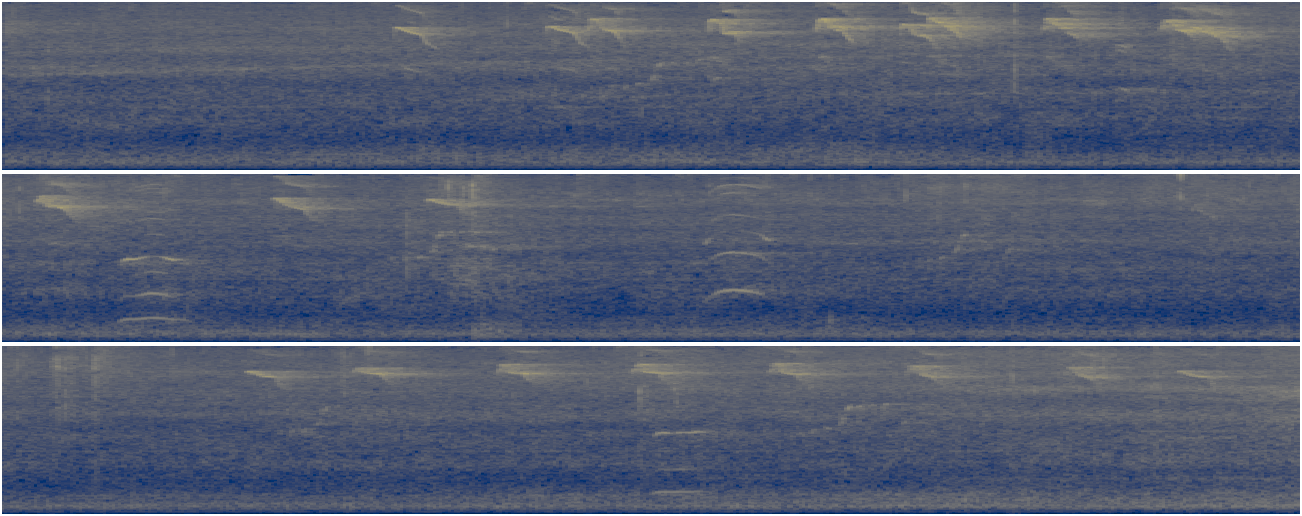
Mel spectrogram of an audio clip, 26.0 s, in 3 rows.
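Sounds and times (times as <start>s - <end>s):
low outdoor background noise: 0.0s - 25.9s
bird calling high notes: 21.5s - 22.2s.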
